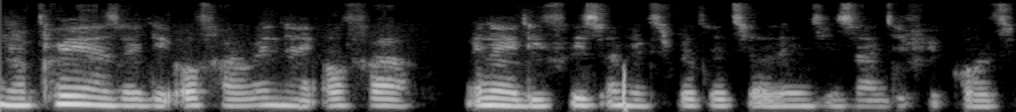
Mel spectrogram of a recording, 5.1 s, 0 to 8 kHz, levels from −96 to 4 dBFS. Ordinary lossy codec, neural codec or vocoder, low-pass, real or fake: MP3, 64 kbps; vocoder, 44.1 kHz, 128 mel bands every 256 samples, BigVGAN v2; 7.2 kHz; fake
